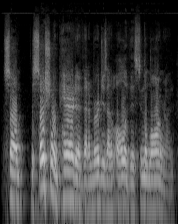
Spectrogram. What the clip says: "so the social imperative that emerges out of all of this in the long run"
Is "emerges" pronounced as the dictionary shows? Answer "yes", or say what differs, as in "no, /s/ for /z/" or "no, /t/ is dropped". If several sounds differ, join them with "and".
yes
